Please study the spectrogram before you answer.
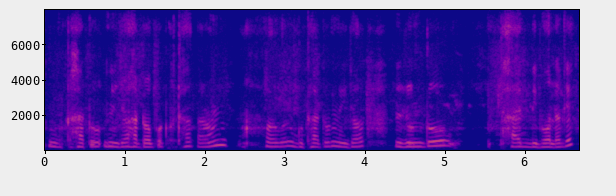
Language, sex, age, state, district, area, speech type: Assamese, female, 30-45, Assam, Charaideo, rural, spontaneous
